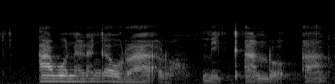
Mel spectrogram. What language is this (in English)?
Venda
